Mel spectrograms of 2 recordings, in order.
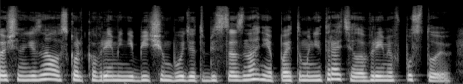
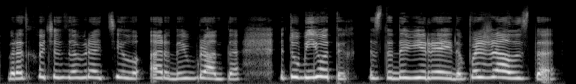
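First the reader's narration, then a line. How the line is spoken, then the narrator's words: Sobbing, gasping. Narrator (Russian): Последние слова утонули в судорожном вдохе и очередном всхлипе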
